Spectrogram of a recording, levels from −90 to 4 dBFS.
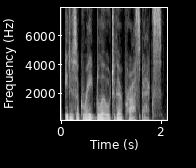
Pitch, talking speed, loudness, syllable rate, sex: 130 Hz, 225 wpm, -17 LUFS, 4.8 syllables/s, female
